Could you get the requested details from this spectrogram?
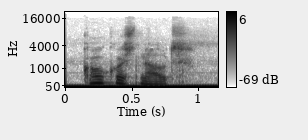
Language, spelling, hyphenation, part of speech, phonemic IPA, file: Dutch, kokosnoot, ko‧kos‧noot, noun, /ˈkoː.kɔsˌnoːt/, Nl-kokosnoot.ogg
- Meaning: coconut (fruit of coco palm)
